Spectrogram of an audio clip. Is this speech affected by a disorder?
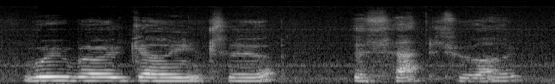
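Yes: cerebral palsy.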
